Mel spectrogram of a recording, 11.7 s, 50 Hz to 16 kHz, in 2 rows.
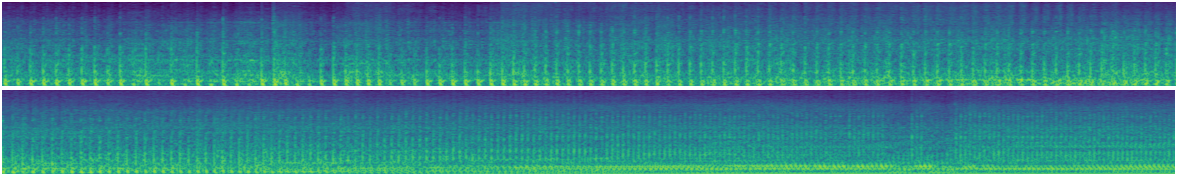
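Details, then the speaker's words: Axis/Coleman M200 mini bike, 196cc single, 22mm Mikuni carb, aftermarket exhaust, governor delete, riding with a 120 main jet: hard steady beat drops and stumbles at high RPM, cutting out; owner thinks jetting went the wrong direction and tries a 110. "All right, it was cutting out at higher rpm on the 120, so we may have gone the wrong direction with that."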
